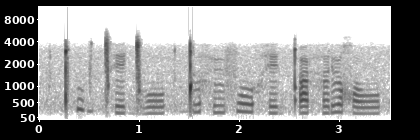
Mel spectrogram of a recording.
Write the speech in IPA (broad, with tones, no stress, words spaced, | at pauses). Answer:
ǃʰu˥˨ɡǀʰe˩ɡ͡ǀo˩ | ɡ͡ǃə˥˨hʉ˩fo˥˨ he˩ɡqʼʉ˩ hə˩ɾʉ˥˨ χo˩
